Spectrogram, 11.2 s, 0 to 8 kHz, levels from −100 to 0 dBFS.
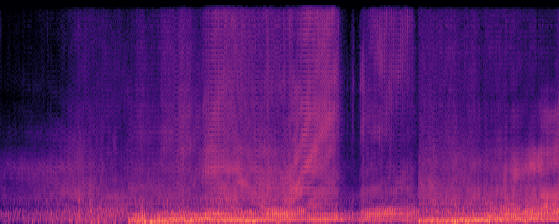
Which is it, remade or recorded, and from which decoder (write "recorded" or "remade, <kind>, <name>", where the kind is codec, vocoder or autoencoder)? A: remade, vocoder, Vocos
